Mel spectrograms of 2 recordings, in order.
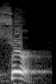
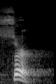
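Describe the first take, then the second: First: It is said very loudly, almost shouted. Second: It is said somewhat louder.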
